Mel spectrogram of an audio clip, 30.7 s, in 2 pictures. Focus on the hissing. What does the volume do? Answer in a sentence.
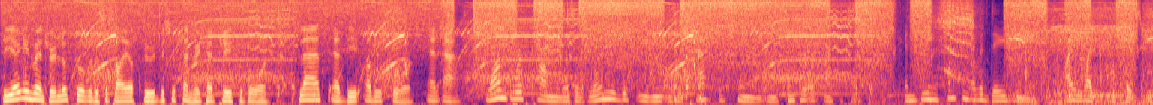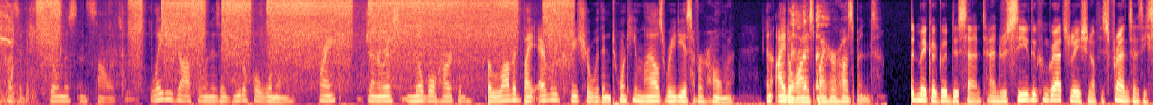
The volume of the hissing goes up.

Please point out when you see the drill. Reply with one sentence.
You can hear the drill from 0.0 to 15.9 s.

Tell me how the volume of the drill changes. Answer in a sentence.
The loudness of the drill stays about the same.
